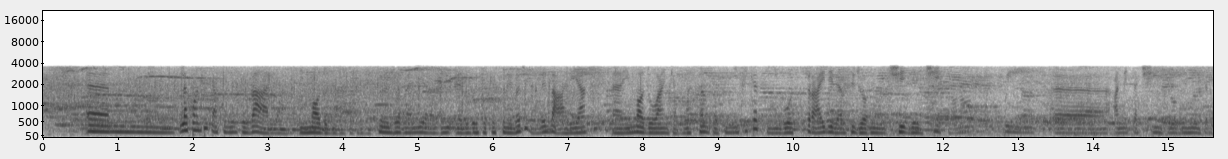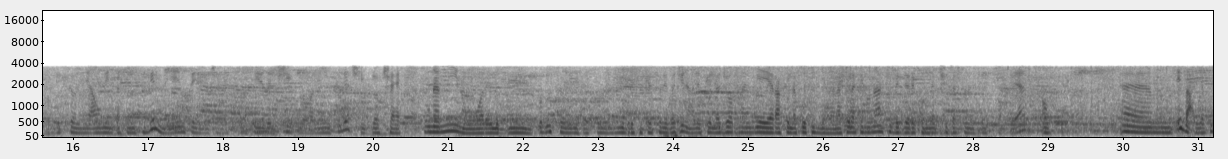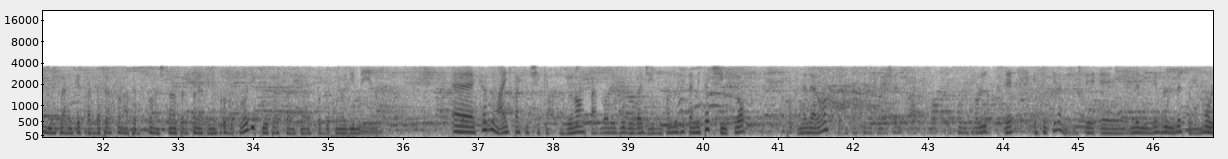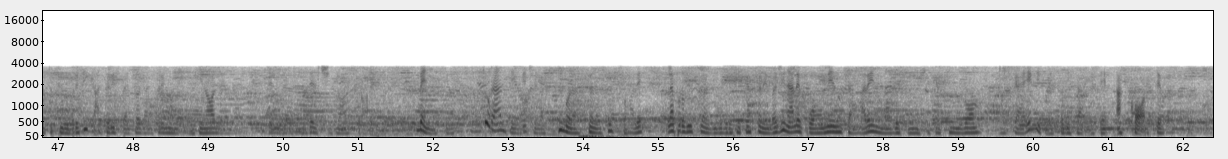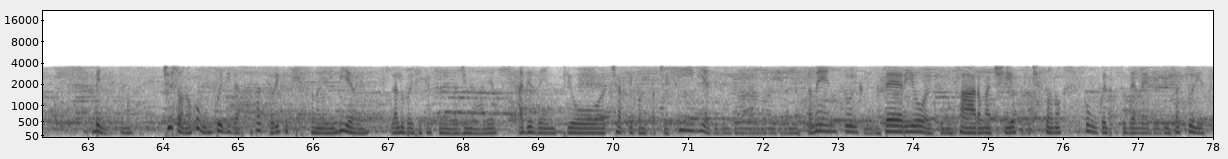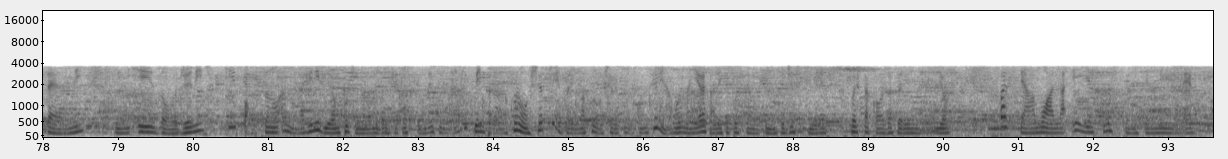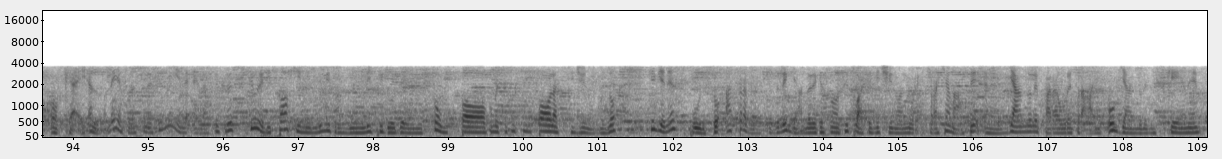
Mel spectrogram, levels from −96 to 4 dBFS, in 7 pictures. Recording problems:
high frequencies cut off; severe; nothing above 3.5 kHz
chatter from many people; loud; throughout; 4 dB below the speech

